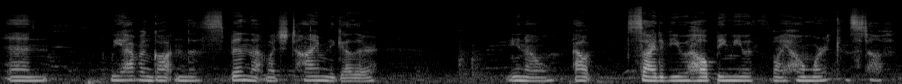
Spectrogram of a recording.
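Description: A woman's voice: lowish voice, level tone, measured pace, natural voice. Shy, stammering teen hero-in-training acted by a woman. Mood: nervous, hesitant. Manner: hesitant, stammering, apologetic, prone to anxious rambling. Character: shy, nervous teenage hero-in-training confessing a crush. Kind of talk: romantic audio roleplay addressed to the listener.

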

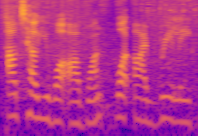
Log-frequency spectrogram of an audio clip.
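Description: Woman playing a low-voiced wry investigator. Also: fairly even intonation, a little fast, a bit bright, a little hiss or hum, natural voice. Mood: cheeky. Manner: wry, casual, confident. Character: cocky, wry female private investigator. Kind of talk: audio drama acting and narration.

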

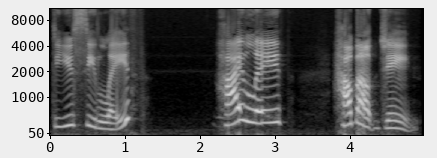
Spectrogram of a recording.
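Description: A middle-aged woman, a children's pastor, hosting an animated storytime for preschoolers and speaking to them with questions. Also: high-pitched, very slow, dry recording, clean studio sound. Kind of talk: storytime for preschoolers, chat and picture-book reading. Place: small living room at home, on a couch.

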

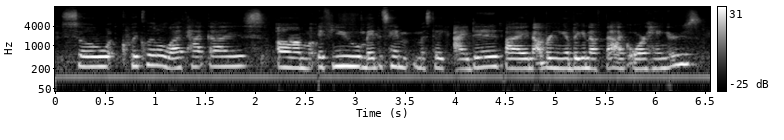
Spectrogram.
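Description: A woman's voice: a little high, level tone, moderate pace, noisy background. A young woman chatting to her viewers in a casual vlog, giggly and talkative, recorded on a handheld camera in a small bedroom. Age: young adult. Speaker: vlogger.

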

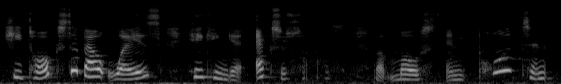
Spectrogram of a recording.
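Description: A girl reading a children's picture book aloud, slowly and carefully, sometimes stumbling over words. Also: high-pitched, sing-song. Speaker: reader.

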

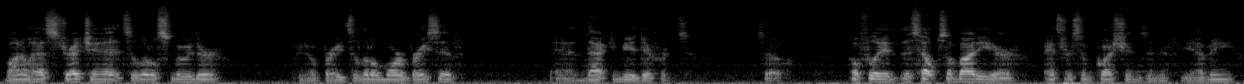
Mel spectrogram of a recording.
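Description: A middle-aged man with a lowish, rough-edged husky voice presents a how-to video. He explains things informally and plainly, like a hobbyist at a table. The microphone sits a little way off from him. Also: little pitch movement, normal speed, recorded from a distance. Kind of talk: casual instructional demonstration. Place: small indoor room with green screen backdrop.

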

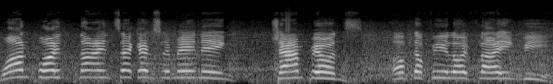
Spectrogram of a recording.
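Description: A man's voice: extremely high pitch, level tone, takes it slowly, bright, forceful tone. A man, a coach, giving color commentary beside the play-by-play caller, analysing plays and echoing his partner. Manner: analytical, echoes and agrees with partner. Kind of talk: live basketball commentary. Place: courtside booth in a packed arena. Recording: noisy arena broadcast.

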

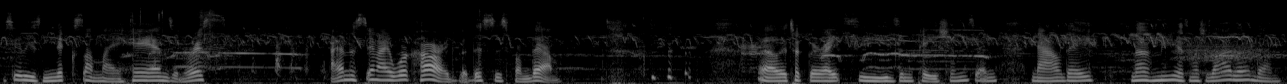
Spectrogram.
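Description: A woman voicing a shy, gentle, easily flustered elf farmer in an ASMR roleplay, halting and polite with nervous little laughs. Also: on the low side, natural voice. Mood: warm, friendly. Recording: clear background noise, farm chicken ambience. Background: farm ambience with chickens and rooster.

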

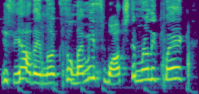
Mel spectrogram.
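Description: A woman in her thirties, a beauty vlogger, giving a loud, excitable, chatty makeup review straight to camera at home. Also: sits high, brisk. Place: indoor filming set with plain backdrop.

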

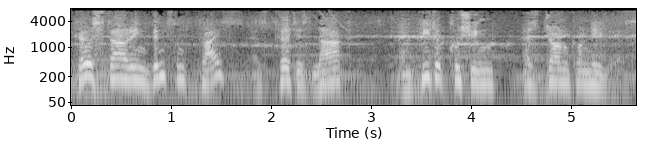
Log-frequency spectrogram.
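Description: Higher-voiced radio announcer, a man, lively intonation. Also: normal speed. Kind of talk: scripted radio drama introduction. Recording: dull vintage 1970s radio broadcast. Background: faint music.

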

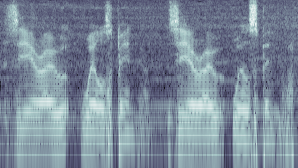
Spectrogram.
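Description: A man speaks as a race engineer over team radio with a mid-range voice. His delivery is clipped and calm, and he repeats his instructions. Clear car noise runs behind the transmission. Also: mid-range voice, takes it slowly. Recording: noisy motor racing radio, engine noise.

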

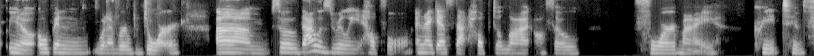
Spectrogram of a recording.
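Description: A woman's voice: medium pitch, dry recording. A young woman from France as an interview guest, talking casually over a video call with lots of ums and laughs. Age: young adult. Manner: chatty, full of ums, laughs often. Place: home room with art on the wall. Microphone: laptop or phone camera on a video call.

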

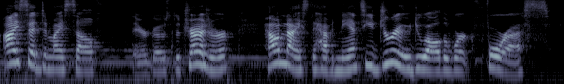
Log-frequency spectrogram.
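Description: A man's voice: sits high, normal speed, pushed and bright, soft background music. Woman voicing a snarling, gloating male gang boss. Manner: barking, sarcastic.

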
